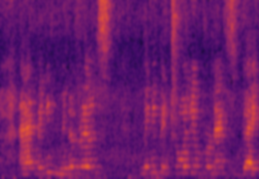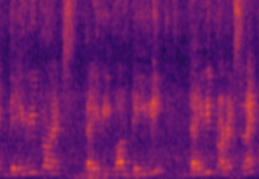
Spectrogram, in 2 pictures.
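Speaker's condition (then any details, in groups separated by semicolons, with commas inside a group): No condition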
